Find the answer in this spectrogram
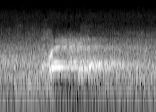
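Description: A voice calls out once, a drawn-out vowel that jumps up in pitch and holds for about half a second, about three-quarters of a second in.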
